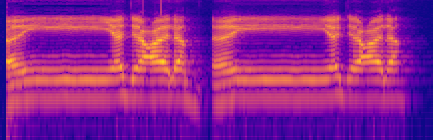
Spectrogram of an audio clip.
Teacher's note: والياء من حروف الإدغام بغنة، يغن بمقدار حركتين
